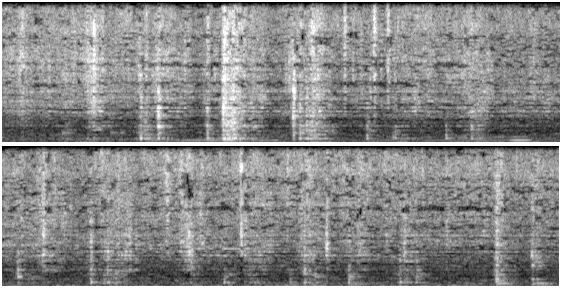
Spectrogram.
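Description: A spoon scrapes and stirs through hot oil in a pan as asafoetida goes in for a mutton and chickpea dish, with a soft, steady sizzle under irregular clinks and scrapes. No one speaks.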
